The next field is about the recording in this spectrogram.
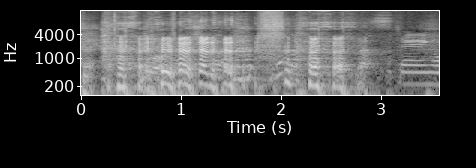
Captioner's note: laughter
